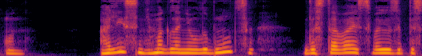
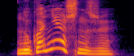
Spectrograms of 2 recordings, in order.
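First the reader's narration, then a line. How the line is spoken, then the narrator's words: Cheerful. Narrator (Russian): весело сказал Пустик-Дутик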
